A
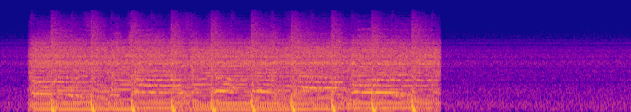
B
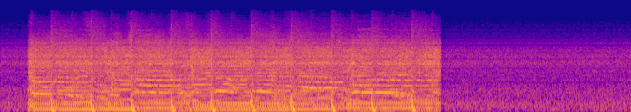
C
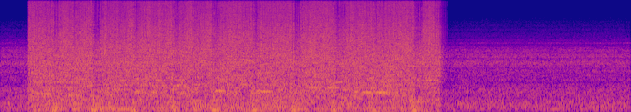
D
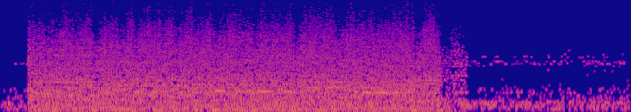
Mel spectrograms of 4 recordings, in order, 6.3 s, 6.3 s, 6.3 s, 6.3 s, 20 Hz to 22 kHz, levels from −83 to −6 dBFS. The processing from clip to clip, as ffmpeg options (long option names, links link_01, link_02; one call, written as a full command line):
ffmpeg -i in.wav -af "acompressor=threshold=-25dB:ratio=6,volume=8dB" out.wav
ffmpeg -i in.wav -filter_complex "[0:a]alimiter=limit=-15dB:level=0:latency=1:release=274,aeval=exprs='(mod(11.2*val(0)+1,2)-1)/11.2':channel_layout=same,asplit=2[link_01][link_02];[link_02]aecho=0:1:30|72:0.376|0.2[link_03];[link_01][link_03]amix=inputs=2:normalize=0" out.wav
ffmpeg -i in.wav -filter_complex "[0:a]aecho=1:1:221.6|268.2:0.355|0.447,afftfilt=real='re*gte(hypot(re,im),0.0447)':imag='im*gte(hypot(re,im),0.0447)':win_size=1024:overlap=0.75,acrossover=split=210|470|1300[link_01][link_02][link_03][link_04];[link_01]acompressor=threshold=-38dB:ratio=4[link_05];[link_02]acompressor=threshold=-41dB:ratio=4[link_06];[link_03]acompressor=threshold=-36dB:ratio=4[link_07];[link_04]acompressor=threshold=-41dB:ratio=4[link_08];[link_05][link_06][link_07][link_08]amix=inputs=4:normalize=0" out.wav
